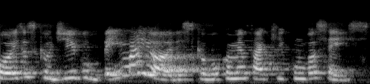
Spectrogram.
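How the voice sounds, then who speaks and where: Her voice sits high as this woman talks at a moderate pace. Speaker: civil engineer, cost estimator. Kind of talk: live stream talk, informal lecture.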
